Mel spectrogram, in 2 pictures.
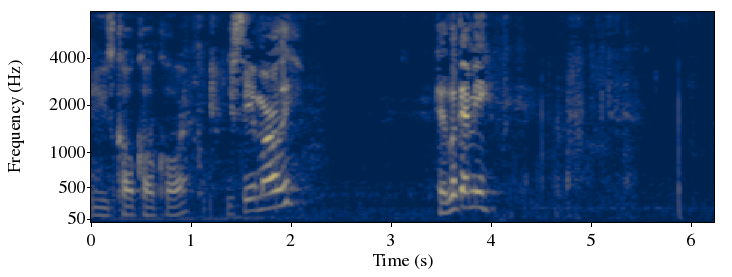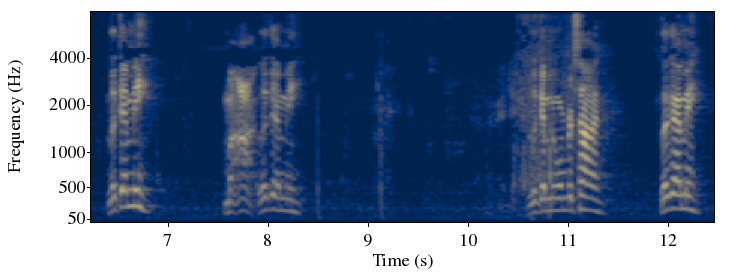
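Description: A man talks casually to viewers and family as he films a home vlog on a handheld phone. His manner is playful and encouraging. The recording carries clear background noise. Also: medium pitch. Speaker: vlog host. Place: at home, indoors and out in the yard.

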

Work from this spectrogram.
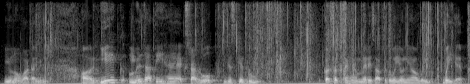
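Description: एक युवा आदमी अपने घर के छोटे कमरे में जिम का सामान अनबॉक्स कर रहा है, आराम से बातें करता है, बीच-बीच में "अ" बोलता है और अंग्रेज़ी शब्द मिलाता है।. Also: male voice, mid-range voice, dark tone. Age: young adult. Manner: chatty, many filler sounds, English words mixed into Hindi. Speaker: tech YouTuber unboxing gym gear. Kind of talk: casual unboxing vlog. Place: small indoor room with a tiled wall.

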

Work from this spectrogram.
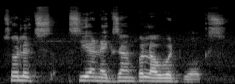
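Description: A man narrating an informal software tutorial in a halting, repetitive way, with a husky voice. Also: fairly high pitch, rough recording. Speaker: tutorial presenter.

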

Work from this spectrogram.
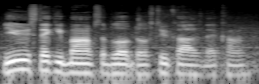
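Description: A man's voice: low-pitched, normal speed, slight background noise. A man casually talking through a game walkthrough, laid-back and swearing freely as he plays. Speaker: gameplay guide narrator.

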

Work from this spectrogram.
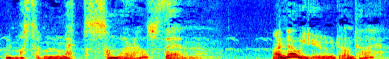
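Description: Brusque, animated British police inspector. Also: male voice, lowish voice, creaky, a little hiss or hum, heavily acted. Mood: polite, sceptical. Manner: brisk, patronising, sceptical. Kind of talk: British radio drama acting.

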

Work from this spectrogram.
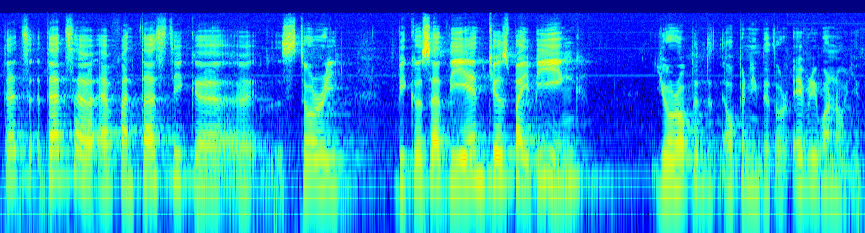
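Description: A woman's voice: medium pitch, steady tone, normal speed, a little mellow. A woman moderating a stage panel, her voice carrying with a long hall reverb. She speaks enthusiastically but hesitates often, stringing her questions together through many fillers. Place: theater stage at a panel event. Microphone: handheld mic.

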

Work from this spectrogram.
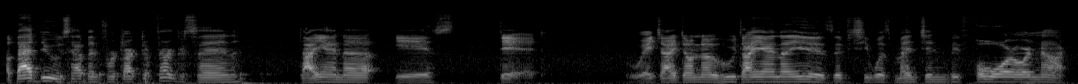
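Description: Low-voiced young man, halting commentary. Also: pushed and bright. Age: young adult. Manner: halting, meandering phrasing. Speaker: video creator sharing fan theories. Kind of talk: unscripted rambling commentary. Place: small room at home. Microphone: boom-arm microphone with pop filter, headphones. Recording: clearly noisy home recording.

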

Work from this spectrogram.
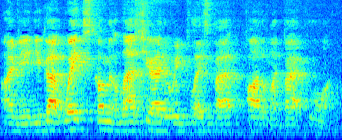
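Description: An older man with a New England accent rambles bluntly through a complaint, stopping often for fillers and waving his arms. He speaks from a distance in a very echoey council chamber over a faint low rumble. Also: steady tone, moderate pace, fairly bright tone. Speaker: resident giving public comment. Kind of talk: unscripted public complaint. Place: city commission chamber. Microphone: podium gooseneck mic.

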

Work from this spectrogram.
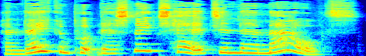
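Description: An excitable, earnest young girl from a storybook, acted out by a woman. Her voice sits high and has a soft edge, and she speaks with eager emphasis. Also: a little slow.

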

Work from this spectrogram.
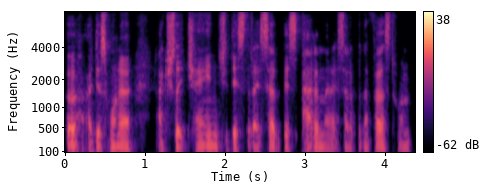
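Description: A man in his forties from Poland, talking over a video call in a hesitant, thoughtful way with many pauses. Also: deep voice, level tone, fairly bright tone, no echo, studio quality. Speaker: artist. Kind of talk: casual interview. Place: home room, video call.

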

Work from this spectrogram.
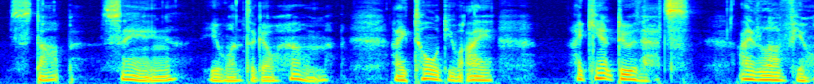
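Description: A man playing an obsessive, possessive, lovesick kidnapper in an ASMR roleplay, breathy and often near a whisper, speaking intensely and intimately. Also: mid-range voice, darkish tone. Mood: desperate, pleading. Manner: slow, intense, intimate, addressing a captive darling.

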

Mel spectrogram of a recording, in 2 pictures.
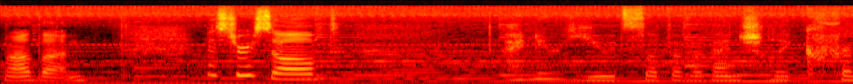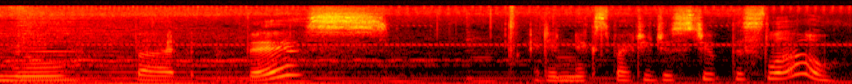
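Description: A woman's voice: mid-range voice, expressive, moderate pace, lightly acted. A woman playing a stern, analytical investigator in a fantasy audio drama, clipped and sardonic. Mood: accusing. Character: stern, accusing female investigator in a fantasy world. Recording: music playing behind. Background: background music.

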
